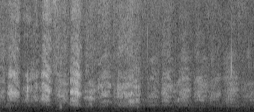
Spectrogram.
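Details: Three pied French Bulldog puppies playing in a yard give quick, squeaky high yips and whimpers in a rapid, uneven patter.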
